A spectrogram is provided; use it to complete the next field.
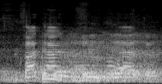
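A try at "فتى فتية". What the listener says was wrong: pendek fityatun.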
